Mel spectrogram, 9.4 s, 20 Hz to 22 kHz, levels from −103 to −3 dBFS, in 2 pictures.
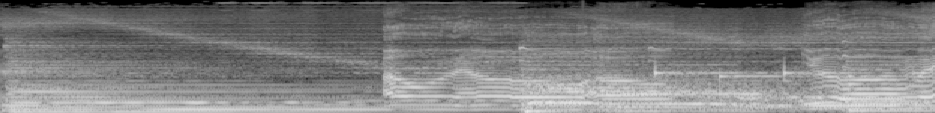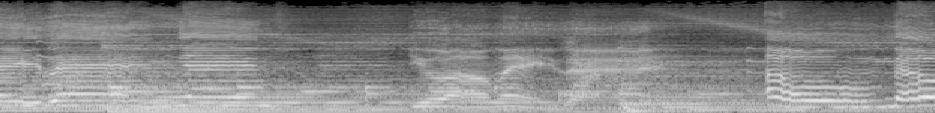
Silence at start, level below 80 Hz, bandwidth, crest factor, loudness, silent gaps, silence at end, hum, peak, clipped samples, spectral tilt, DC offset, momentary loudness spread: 0 s; -38 dBFS; over 20 kHz; 16 dB; -19 LUFS; none; 0 s; none; -2 dBFS; under 0.1%; -5 dB/octave; under 0.1%; 8 LU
